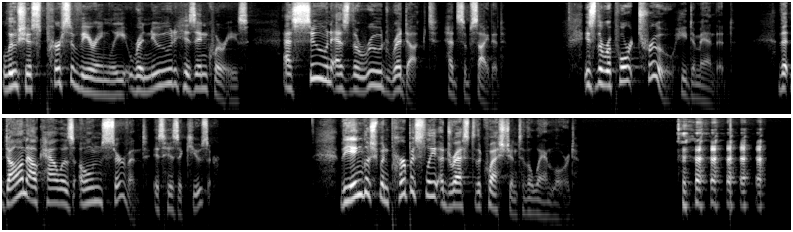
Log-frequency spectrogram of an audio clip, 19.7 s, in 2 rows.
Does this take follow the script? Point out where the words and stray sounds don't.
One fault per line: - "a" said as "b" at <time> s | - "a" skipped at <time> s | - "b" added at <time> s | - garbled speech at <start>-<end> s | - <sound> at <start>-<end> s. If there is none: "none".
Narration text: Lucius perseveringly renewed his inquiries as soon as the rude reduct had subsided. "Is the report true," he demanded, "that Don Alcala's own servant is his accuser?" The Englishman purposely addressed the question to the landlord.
- laugh at 18.3-19.4 s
